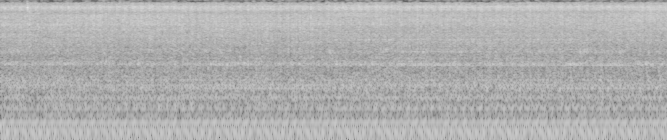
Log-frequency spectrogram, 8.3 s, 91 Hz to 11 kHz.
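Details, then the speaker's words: 1959 Allis-Chalmers D-17 tractor after rewiring, with good oil pressure indicating a healthy bottom end, charging about 13.3 V: deep steady idle thump, even and unbroken, with no knocks or misses. Normal idle. "I'll tell you what I'm really happy to see that we have good oil pressure that meets the bottom end of this motor is it good in other words this tractor has a lot of life left in it"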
